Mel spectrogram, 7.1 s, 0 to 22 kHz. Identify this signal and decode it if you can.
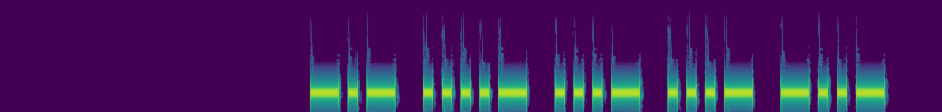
Morse code, heard as a keyed tone, about 17 wpm, 700 Hz. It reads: K4VVX
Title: USA Call Signs - 5 Characters - Repeated 3x - 17wpm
